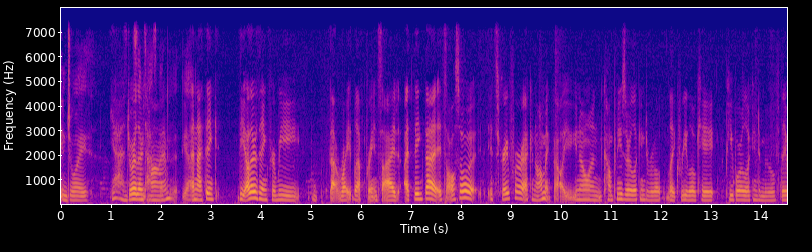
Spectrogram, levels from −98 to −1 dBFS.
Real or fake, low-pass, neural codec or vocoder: fake; 7.2 kHz; vocoder, 44.1 kHz, 128 mel bands every 256 samples, BigVGAN v2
